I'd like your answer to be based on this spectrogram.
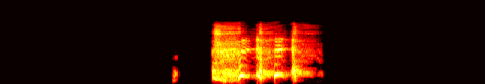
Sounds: Cough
